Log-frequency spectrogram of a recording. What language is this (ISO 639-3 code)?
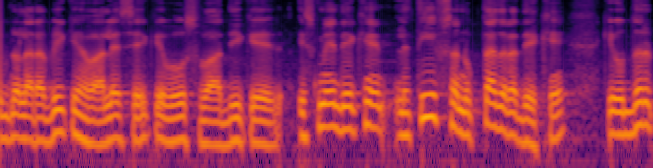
urd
